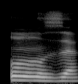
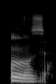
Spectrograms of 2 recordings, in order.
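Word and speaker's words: onze: Alors, 11 11 Encore un son nasal. 11 comme en anglais mais par le nez. 11.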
